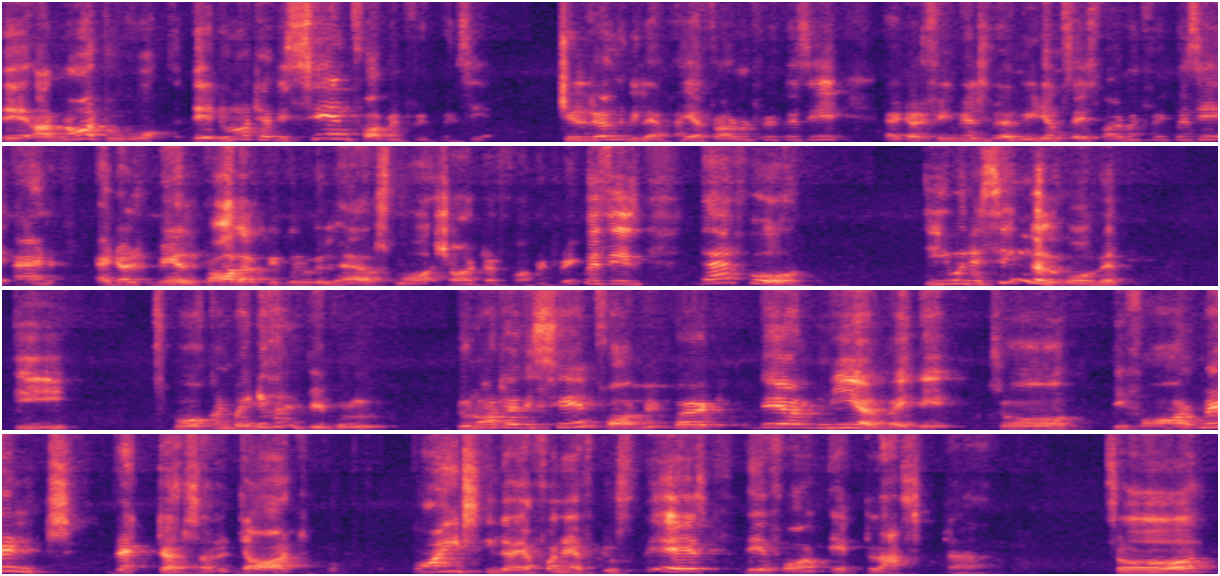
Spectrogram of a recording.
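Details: Adult presenter; no speech disorder.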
